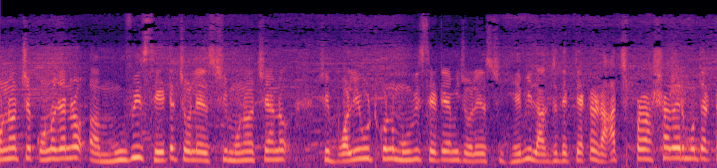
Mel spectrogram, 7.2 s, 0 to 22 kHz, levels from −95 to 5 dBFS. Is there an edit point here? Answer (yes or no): no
